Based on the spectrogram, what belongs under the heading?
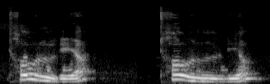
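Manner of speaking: told you in an Indian English accent. Shown as a demonstration. Teacher demonstrating an Indian English accent. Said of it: "That's Indian English".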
